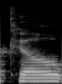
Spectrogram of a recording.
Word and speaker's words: kill: we go to kill we have the it vowel and we don't really need much of a glide there kill we're just lifting from that front into the l excuse me coal we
